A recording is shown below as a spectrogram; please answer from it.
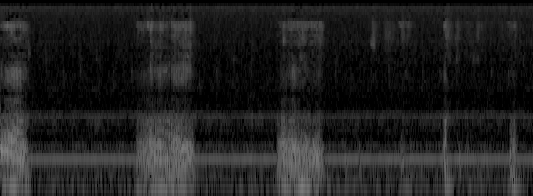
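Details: Three long, low rumbling snores about three seconds apart, with softer snuffles after them and a steady hum behind; an old male cat snoring in deep sleep.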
